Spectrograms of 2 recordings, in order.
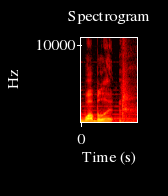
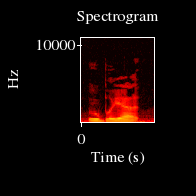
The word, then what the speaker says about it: Oubliette: he be in the Wobblet? I always call it Wobblet, because, like, in French, O-U-I is oui, so wub. But I understand that if it's, really French, it's probably pronounced like oublié, right?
